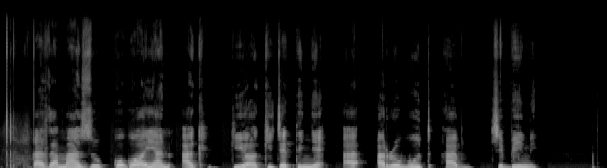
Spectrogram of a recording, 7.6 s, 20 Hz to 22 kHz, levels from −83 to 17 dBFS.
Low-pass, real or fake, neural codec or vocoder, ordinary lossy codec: 19.8 kHz; real; none; none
